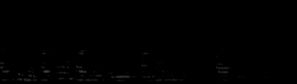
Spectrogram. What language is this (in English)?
Russian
